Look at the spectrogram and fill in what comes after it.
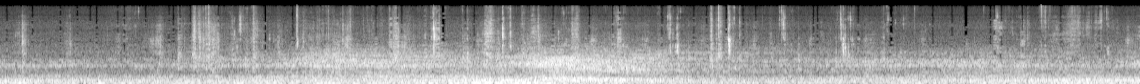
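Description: Close-up chewing of crunchy fried food, with many small crisp crunches and mouth clicks, over a low steady hum inside a car.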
